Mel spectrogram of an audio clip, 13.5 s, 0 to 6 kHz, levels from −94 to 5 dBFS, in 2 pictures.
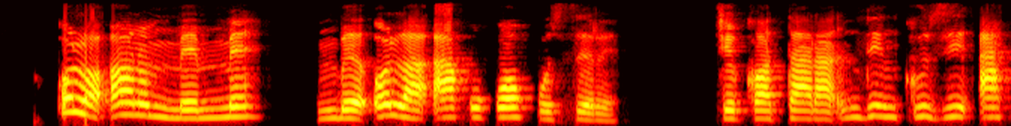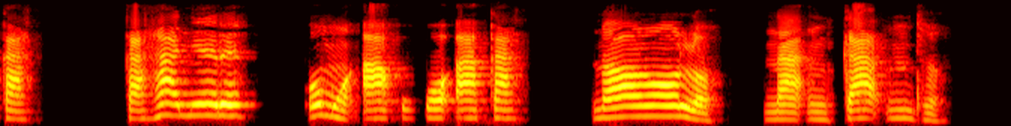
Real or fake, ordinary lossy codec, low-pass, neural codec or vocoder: real; AAC, 32 kbps; 5.4 kHz; none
